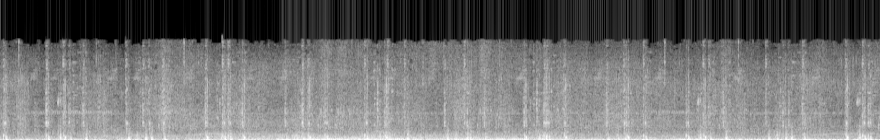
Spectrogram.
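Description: Horse hooves clop quickly over rough ground.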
